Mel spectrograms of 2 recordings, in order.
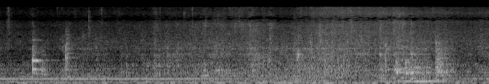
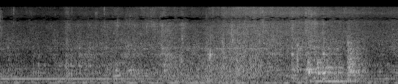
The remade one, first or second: first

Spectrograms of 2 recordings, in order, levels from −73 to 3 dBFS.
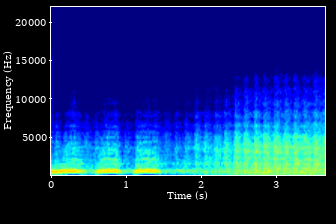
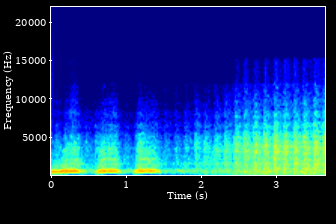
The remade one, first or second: first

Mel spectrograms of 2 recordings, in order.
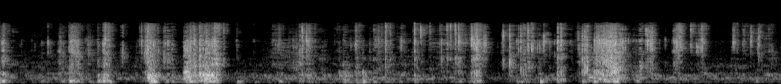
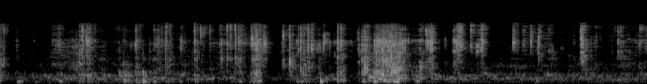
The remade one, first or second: second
